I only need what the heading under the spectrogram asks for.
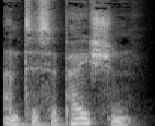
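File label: "anticipation", English, British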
